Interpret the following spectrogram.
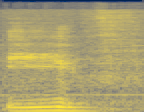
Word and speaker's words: Yves: my name is eve it's spelled yves and uia for those of you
